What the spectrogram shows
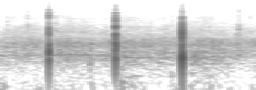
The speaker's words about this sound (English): Everybody who wants to say thank you, God, just clap or say yay or whatever you want to do.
